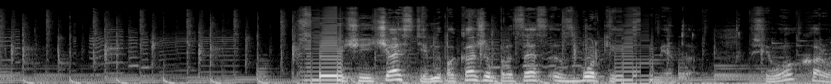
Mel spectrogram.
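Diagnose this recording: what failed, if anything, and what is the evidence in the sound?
Robotic sound from repeated short buffers, twice: 3.00 to 3.42 s and 6.15 to 6.53 s. In both stretches the sound collapses into a rigid, metallic buzz at a fixed 200 Hz. That period matches a 5 ms block being replayed over and over, with essentially all of the real audio skipped. The failing stage is likely the driver or buffer, starved of new data. A codec's loss concealment would fade or smear the sound rather than lock it onto one steady pitch.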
